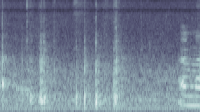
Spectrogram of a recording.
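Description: A handful of quick, light taps and clicks of kitchen utensils against a bowl as the spices and chili sauce for a shrimp marinade are handled.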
